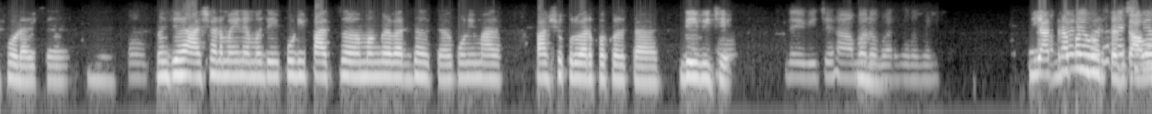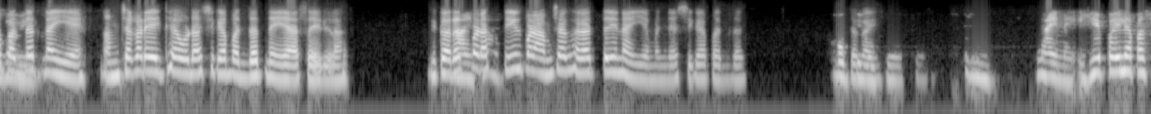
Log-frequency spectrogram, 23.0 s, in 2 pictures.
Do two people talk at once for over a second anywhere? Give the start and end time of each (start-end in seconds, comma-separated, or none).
10.5-11.8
